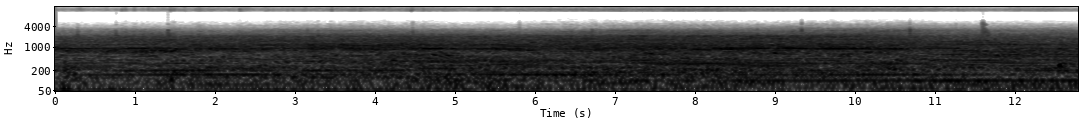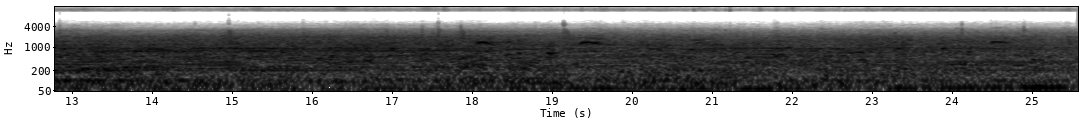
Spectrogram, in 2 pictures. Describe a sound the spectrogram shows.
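Steady low street noise rumbles outdoors.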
